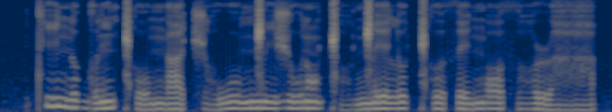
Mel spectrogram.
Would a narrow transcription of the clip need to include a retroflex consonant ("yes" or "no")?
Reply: no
